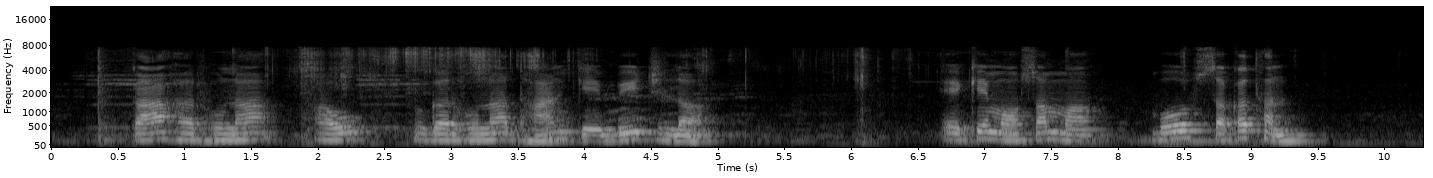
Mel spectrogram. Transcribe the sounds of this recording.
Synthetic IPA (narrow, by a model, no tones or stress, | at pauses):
kaːɦəɾɦunaəuɡəɾɦunad̪ʱaːnkebiːd͡ʒlə | eːkemɔːsəmːãbosəkət̪ɦən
